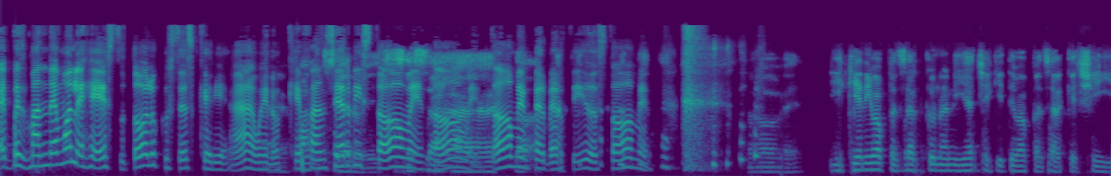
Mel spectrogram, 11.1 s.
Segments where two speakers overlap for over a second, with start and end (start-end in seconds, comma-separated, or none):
2.6-5.2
